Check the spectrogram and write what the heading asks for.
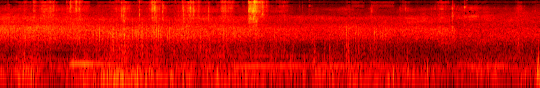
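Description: Road traffic passing on a nearby highway: a low rumble with a steady engine hum through most of the clip and tyre hiss that swells and fades, with a few small clicks.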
